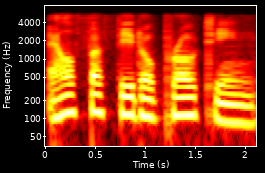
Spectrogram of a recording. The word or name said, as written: alpha-fetoprotein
